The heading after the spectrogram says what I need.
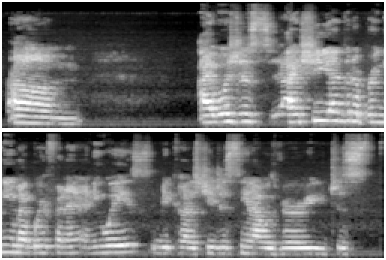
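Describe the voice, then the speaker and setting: A young woman telling a personal story in a vlog. She talks in a rushed, earnest way and often restarts her sentences. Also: medium pitch, fairly even intonation, a bit bright. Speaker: vlogger. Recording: roomy echo, distant from the mic.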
